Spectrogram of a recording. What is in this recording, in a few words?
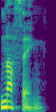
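"nothing", British English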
